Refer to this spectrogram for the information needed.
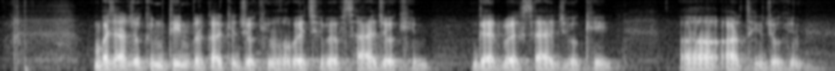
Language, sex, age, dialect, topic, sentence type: Magahi, male, 18-24, Western, banking, statement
